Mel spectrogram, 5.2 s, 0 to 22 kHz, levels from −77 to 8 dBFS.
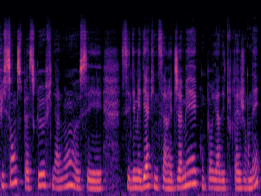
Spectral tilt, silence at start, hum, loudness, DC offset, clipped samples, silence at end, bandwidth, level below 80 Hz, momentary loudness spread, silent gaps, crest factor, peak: -3.5 dB/octave; 0 s; none; -24 LUFS; under 0.1%; under 0.1%; 0.05 s; 16 kHz; -54 dBFS; 8 LU; none; 18 dB; -6 dBFS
